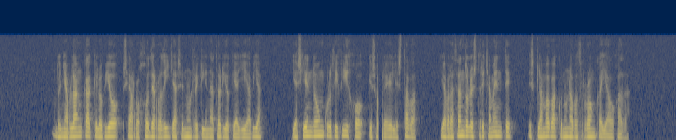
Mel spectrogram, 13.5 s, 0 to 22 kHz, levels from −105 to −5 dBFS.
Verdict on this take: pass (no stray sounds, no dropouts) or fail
fail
